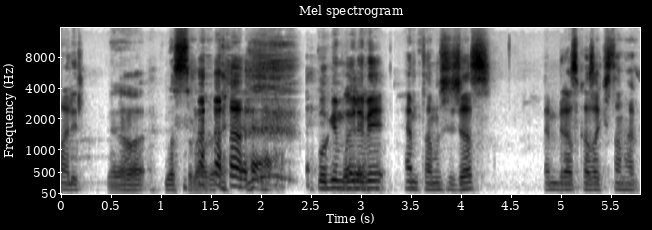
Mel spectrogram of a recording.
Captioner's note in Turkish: kahkaha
